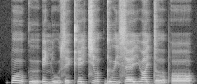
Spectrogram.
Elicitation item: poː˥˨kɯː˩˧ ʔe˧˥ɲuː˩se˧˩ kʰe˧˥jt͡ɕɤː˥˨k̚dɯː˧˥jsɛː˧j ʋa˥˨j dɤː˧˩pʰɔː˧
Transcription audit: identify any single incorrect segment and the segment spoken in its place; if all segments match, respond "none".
none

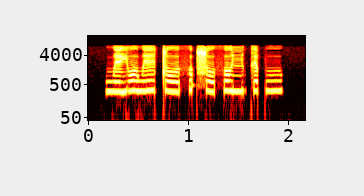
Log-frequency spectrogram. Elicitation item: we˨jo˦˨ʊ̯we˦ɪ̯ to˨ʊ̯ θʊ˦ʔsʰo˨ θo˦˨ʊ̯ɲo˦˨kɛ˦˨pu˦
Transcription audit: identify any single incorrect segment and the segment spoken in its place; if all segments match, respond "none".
none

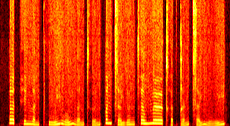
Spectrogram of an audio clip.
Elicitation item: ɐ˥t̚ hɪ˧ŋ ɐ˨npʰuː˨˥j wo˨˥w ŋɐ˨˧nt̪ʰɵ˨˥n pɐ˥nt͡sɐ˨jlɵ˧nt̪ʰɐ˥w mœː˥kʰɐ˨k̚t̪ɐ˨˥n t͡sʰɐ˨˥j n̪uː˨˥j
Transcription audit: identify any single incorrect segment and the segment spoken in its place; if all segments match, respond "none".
t͡sʰ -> t͡s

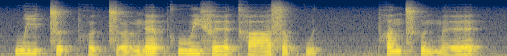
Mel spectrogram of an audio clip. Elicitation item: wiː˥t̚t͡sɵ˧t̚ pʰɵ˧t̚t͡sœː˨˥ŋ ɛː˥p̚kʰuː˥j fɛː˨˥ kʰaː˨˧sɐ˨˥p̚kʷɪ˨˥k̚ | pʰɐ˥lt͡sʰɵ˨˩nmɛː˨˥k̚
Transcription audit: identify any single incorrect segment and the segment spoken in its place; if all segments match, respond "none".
l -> n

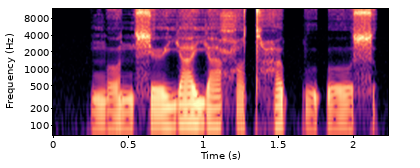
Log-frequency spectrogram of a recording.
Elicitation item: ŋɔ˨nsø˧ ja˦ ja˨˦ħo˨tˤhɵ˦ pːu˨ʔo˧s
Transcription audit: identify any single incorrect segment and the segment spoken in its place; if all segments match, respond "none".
ɵ˦ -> o˦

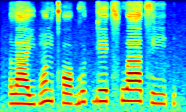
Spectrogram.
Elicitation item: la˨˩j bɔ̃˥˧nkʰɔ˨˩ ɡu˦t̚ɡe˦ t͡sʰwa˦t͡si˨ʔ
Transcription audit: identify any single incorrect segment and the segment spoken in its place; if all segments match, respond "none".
none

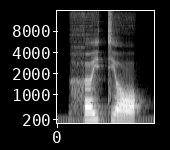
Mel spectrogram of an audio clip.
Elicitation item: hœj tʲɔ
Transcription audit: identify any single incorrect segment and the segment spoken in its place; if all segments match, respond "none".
none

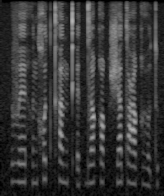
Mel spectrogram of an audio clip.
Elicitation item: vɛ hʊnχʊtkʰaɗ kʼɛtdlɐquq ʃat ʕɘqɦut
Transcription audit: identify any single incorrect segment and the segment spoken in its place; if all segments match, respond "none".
ɗ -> n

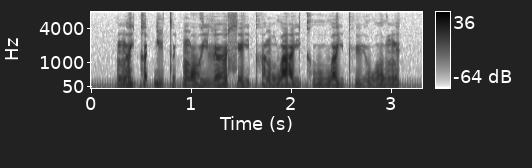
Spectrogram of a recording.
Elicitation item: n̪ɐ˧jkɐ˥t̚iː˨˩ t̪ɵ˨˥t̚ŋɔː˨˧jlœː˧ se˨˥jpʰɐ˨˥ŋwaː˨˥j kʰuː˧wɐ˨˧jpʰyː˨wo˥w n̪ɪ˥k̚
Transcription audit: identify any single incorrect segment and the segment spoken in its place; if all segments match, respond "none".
none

